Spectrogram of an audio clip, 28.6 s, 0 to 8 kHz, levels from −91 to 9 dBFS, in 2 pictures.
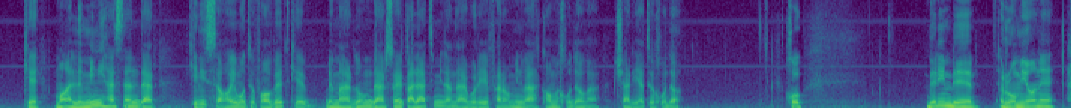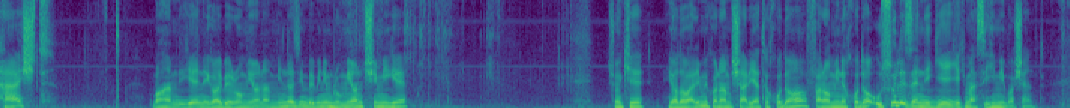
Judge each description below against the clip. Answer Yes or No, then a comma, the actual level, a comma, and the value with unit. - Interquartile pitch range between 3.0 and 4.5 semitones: Yes, average, 3.4 semitones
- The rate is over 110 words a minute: No, slow, 105 wpm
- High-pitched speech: No, low, 135 Hz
